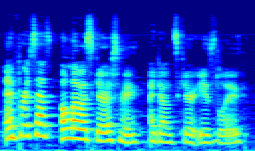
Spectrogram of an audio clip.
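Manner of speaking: ordinary talk, nothing marked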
